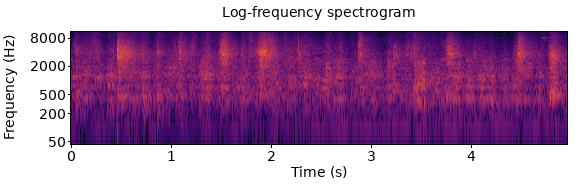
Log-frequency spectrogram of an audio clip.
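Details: Two German Shepherds, Max and Ace, playing on 14 September 2015: quick, breathy, hissing pants in short bursts about twice a second, with brief scratchy scuffles between them.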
